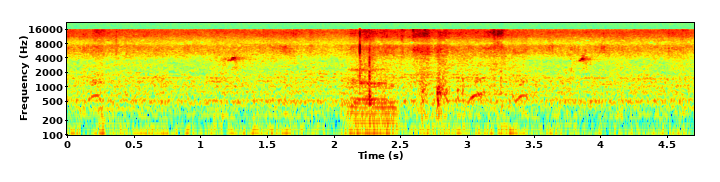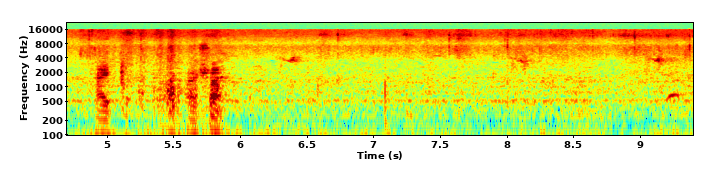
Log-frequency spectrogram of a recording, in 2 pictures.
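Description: Bees buzz steadily around a hive.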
